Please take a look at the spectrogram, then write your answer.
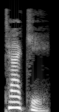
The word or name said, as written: tacky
